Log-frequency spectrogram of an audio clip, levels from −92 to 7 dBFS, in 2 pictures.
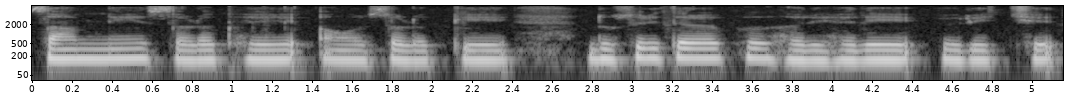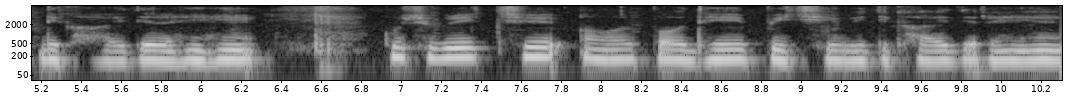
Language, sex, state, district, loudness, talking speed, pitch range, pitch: Hindi, female, Chhattisgarh, Sukma, -20 LUFS, 150 wpm, 150-170 Hz, 155 Hz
